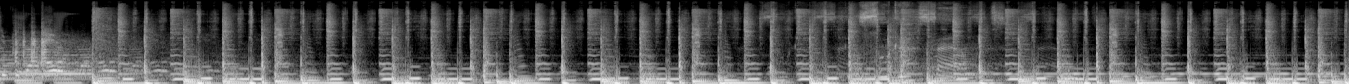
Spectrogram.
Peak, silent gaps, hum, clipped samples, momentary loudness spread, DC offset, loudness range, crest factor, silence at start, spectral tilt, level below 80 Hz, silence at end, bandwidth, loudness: 0 dBFS; none; none; under 0.1%; 3 LU; under 0.1%; 1 LU; 10 dB; 0 s; -5.5 dB/octave; -12 dBFS; 0 s; over 20 kHz; -12 LUFS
